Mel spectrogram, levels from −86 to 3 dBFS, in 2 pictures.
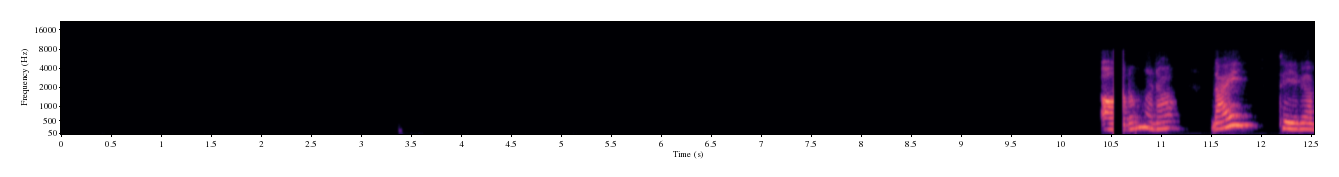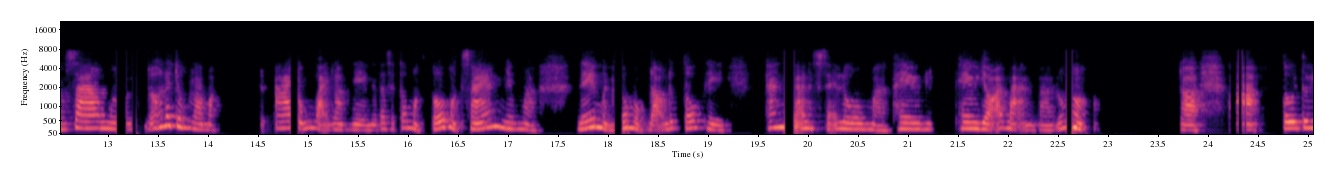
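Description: Packet loss on an ADPCM call cuts hard-edged silent holes into the speech at 10.52 s (about 100 ms), 13.08 s (140 ms scattered over 200 ms), 14.82 s (80 ms), 18.06 s, 19.76 s (100 ms), 22.58 s (60 ms) and 24.22 s (120 ms over 160 ms). The speech resumes with brief, slight distortion, because the decoder's predictor and step size must re-track. That rough recovery separates it from a simple dropout, against G.722's clear wideband background.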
